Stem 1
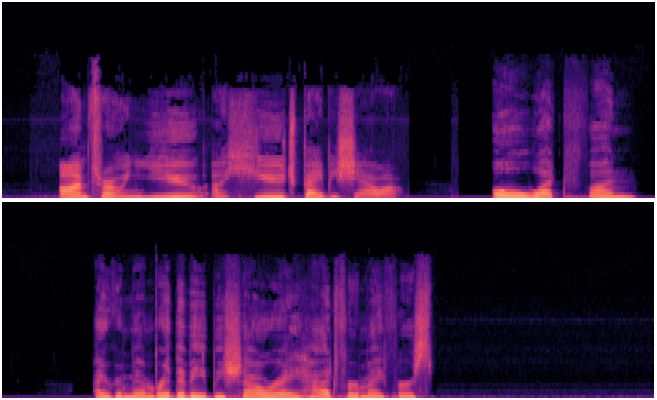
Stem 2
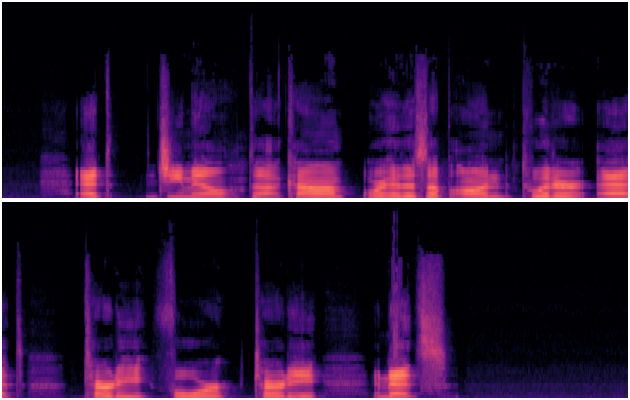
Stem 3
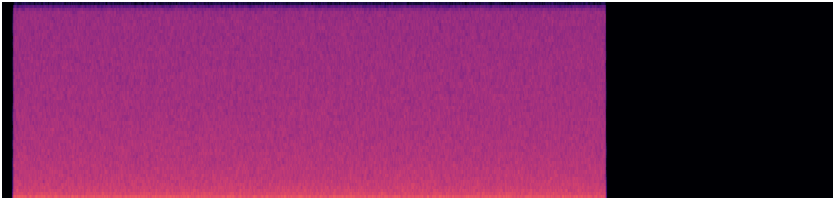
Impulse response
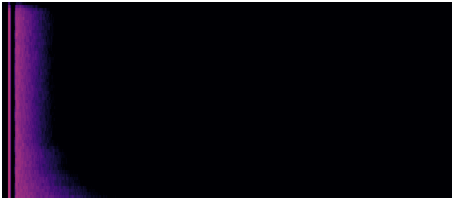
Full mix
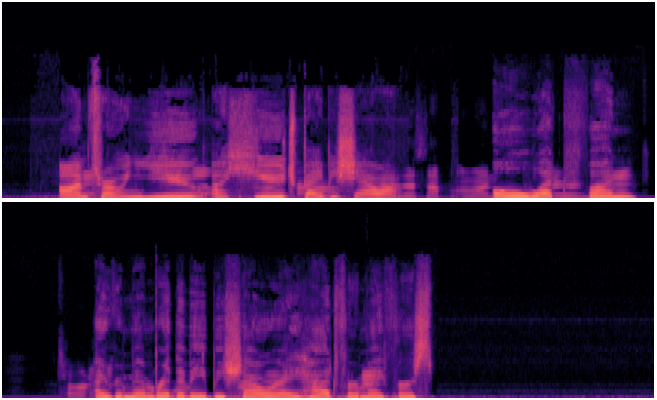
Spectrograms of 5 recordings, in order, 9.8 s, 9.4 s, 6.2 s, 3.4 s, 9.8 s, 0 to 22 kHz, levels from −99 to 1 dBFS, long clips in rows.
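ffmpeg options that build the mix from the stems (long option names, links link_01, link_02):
-filter_complex "[0:a]volume=-1dB[link_01];[1:a]acrossover=split=440[link_02][link_03];[link_02]aeval=exprs='val(0)*(1-0.7/2+0.7/2*cos(2*PI*5.7*n/s))':channel_layout=same[link_04];[link_03]aeval=exprs='val(0)*(1-0.7/2-0.7/2*cos(2*PI*5.7*n/s))':channel_layout=same[link_05];[link_04][link_05]amix=inputs=2:normalize=0,asplit=2[link_06][link_07];[link_07]afreqshift=0.25[link_08];[link_06][link_08]amix=inputs=2:normalize=1,volume=-12.5dB[link_09];[link_01][link_09]amix=inputs=2:normalize=0,alimiter=limit=-21.5dB:level=0:latency=1:release=219"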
